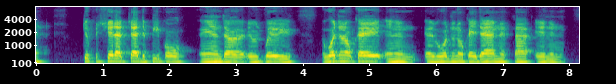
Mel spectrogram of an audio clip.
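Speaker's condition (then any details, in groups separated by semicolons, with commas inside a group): Cerebral palsy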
